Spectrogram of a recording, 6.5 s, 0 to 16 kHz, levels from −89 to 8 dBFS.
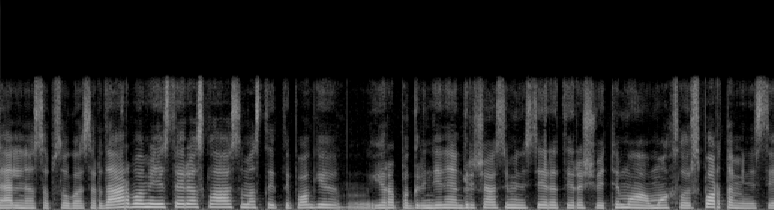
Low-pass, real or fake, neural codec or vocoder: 9.9 kHz; fake; vocoder, 22.05 kHz, 80 mel bands, WaveNeXt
